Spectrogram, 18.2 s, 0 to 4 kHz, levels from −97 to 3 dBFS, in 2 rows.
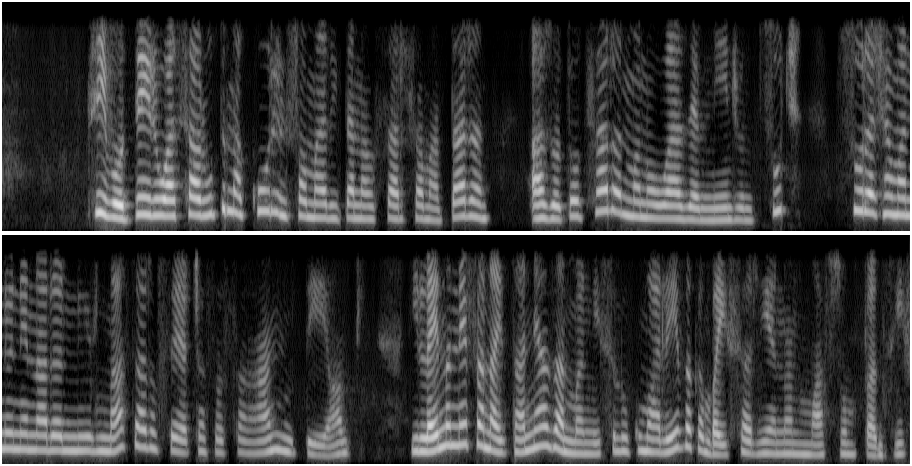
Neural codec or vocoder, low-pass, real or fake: codec, 16 kHz, 2 kbps, X-Codec, WavLM features, trained on Multilingual LibriSpeech; 3.6 kHz; fake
